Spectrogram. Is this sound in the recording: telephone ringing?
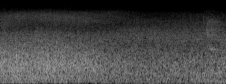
no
